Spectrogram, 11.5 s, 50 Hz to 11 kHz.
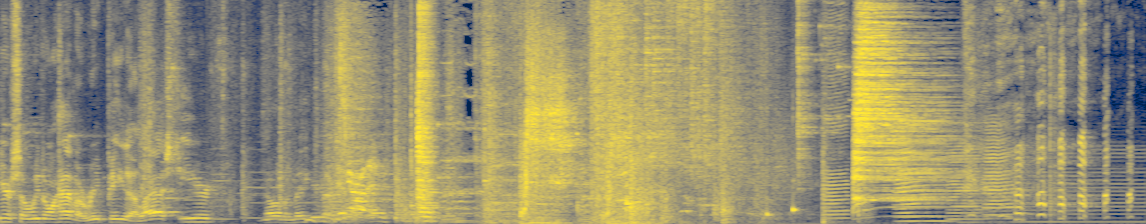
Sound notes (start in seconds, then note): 5.5 beds falling; 9.6 Robbie laughs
